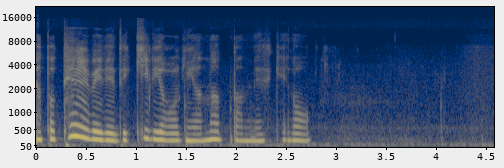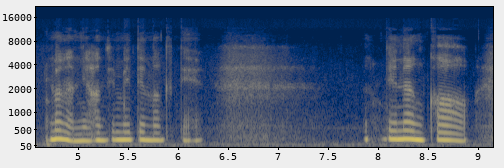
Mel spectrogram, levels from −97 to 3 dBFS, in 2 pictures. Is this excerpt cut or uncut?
cut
